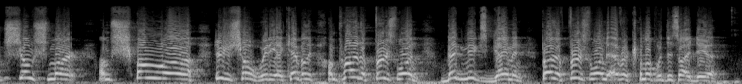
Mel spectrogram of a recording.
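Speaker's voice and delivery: high, mocking voice of a smug chat troll. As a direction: sneer it like a know-it-all troll who thinks he's a genius. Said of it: "what I imagine them thinking".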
